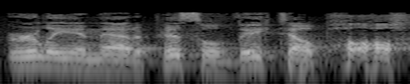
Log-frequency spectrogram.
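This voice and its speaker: Man, preacher, husky voice, conversational sermon, questions to the congregation. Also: fairly high pitch, fairly quick, darkish tone, lo-fi sound.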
